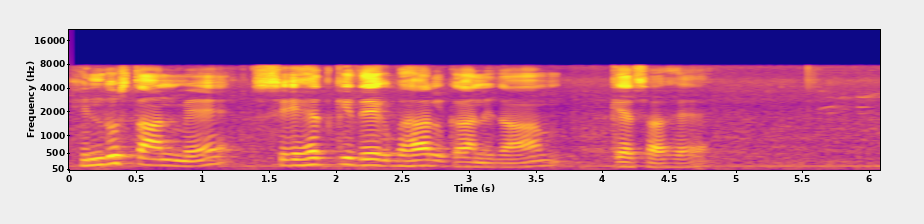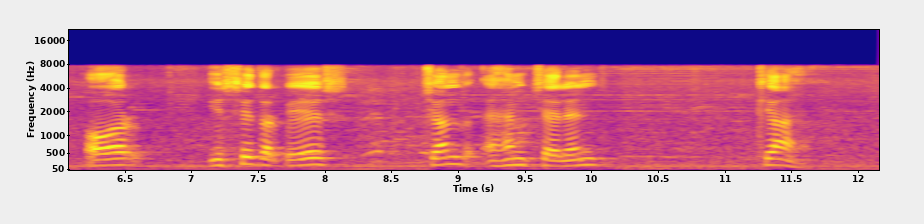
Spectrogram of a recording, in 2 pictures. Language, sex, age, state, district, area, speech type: Urdu, male, 60+, Uttar Pradesh, Muzaffarnagar, urban, spontaneous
